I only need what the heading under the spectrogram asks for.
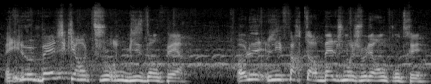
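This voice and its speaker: A man giving live commentary on a video game he is playing, excitable and joking, often breaking into exclamations. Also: sits high, brisk, background noise. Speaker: streamer.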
